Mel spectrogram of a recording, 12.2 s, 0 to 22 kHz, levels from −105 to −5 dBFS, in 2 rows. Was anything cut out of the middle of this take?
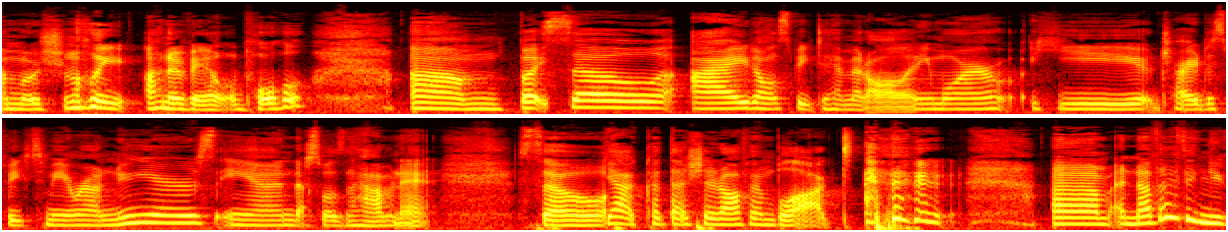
yes; 3 cuts; at 2.7 s, 7.6 s, 9.1 s

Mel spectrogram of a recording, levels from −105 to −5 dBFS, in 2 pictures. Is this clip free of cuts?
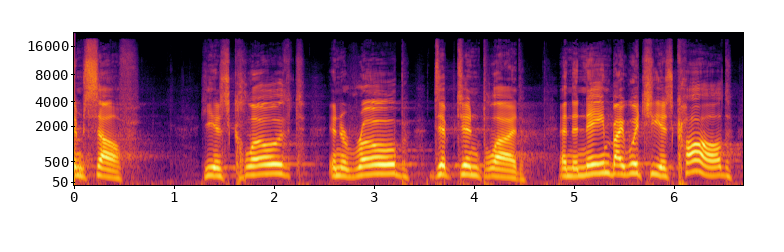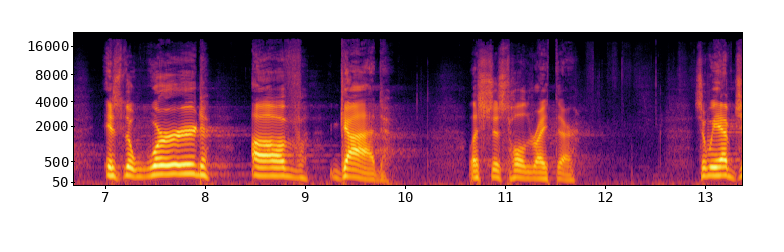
yes; 0 cuts

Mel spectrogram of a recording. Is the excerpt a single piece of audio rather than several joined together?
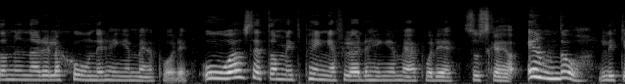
no; 2 cuts; at 1.9 s, 4.6 s

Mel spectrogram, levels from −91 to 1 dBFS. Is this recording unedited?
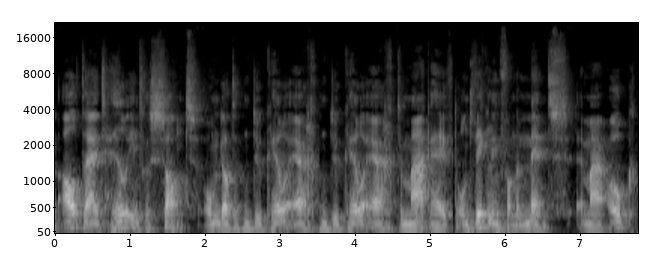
no; 2 cuts; at 3.5 s, 5.3 s

